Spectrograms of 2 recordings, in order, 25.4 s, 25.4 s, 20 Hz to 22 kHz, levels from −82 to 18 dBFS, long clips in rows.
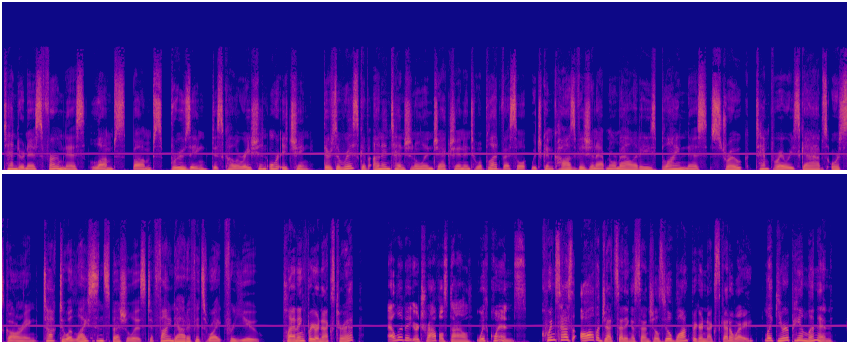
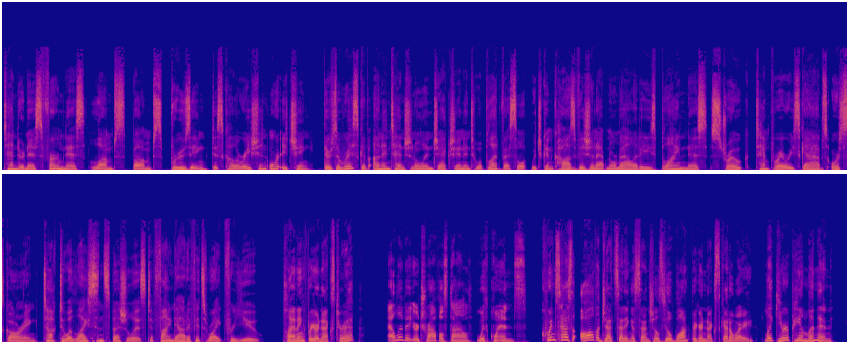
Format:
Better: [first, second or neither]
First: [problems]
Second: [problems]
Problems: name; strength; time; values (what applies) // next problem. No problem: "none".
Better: second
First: high-pitched whine; faint; throughout; 2 kHz, 20 dB below the speech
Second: none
